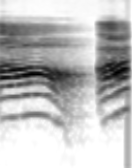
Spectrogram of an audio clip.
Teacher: जो आ है ना उसमें मुंह पूरा खुल रहा है। विवृत पूरा खुलना, विवृत, वी मतलब विस्तार, विवृत पूरा खुलना। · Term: विवृत स्वर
